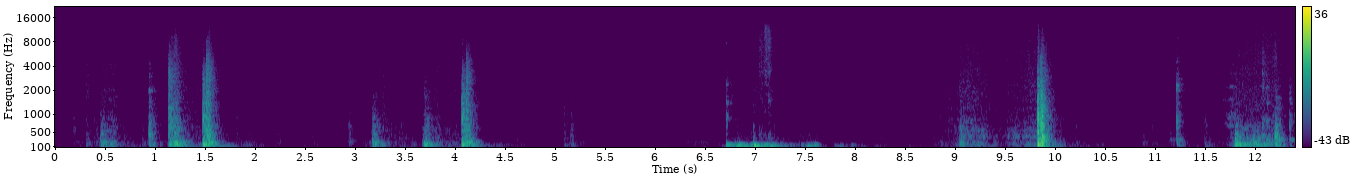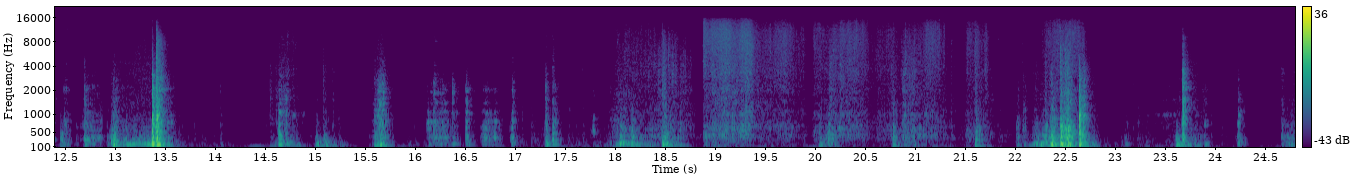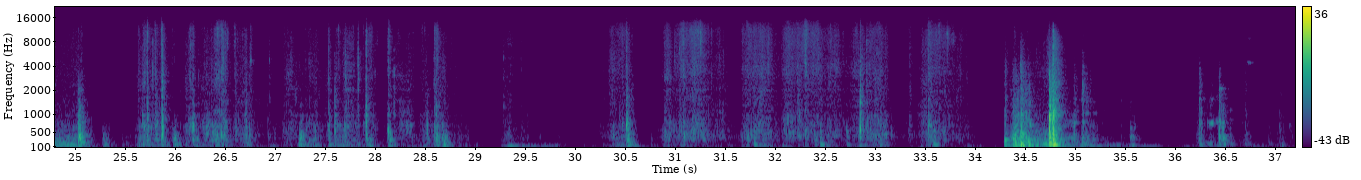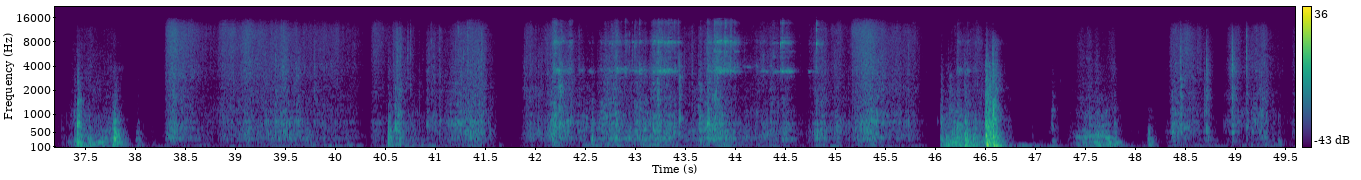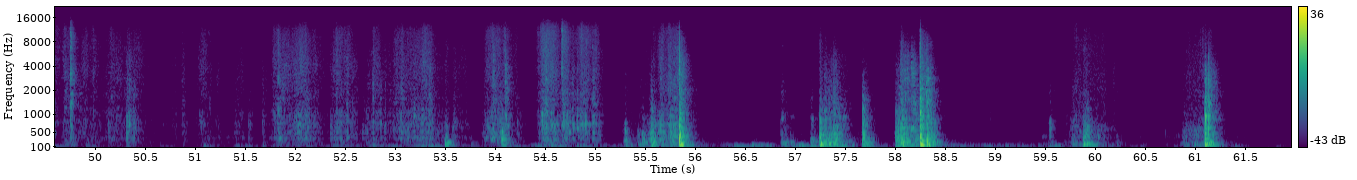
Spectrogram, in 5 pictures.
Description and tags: Opening and closing wooden drawers, searching for something. Mono recording.
close, drawer, drawers, looking, open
